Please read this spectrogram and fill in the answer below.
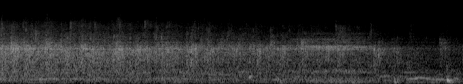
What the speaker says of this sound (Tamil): உங்கள் கரவொலியை எழுப்புங்கள்.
